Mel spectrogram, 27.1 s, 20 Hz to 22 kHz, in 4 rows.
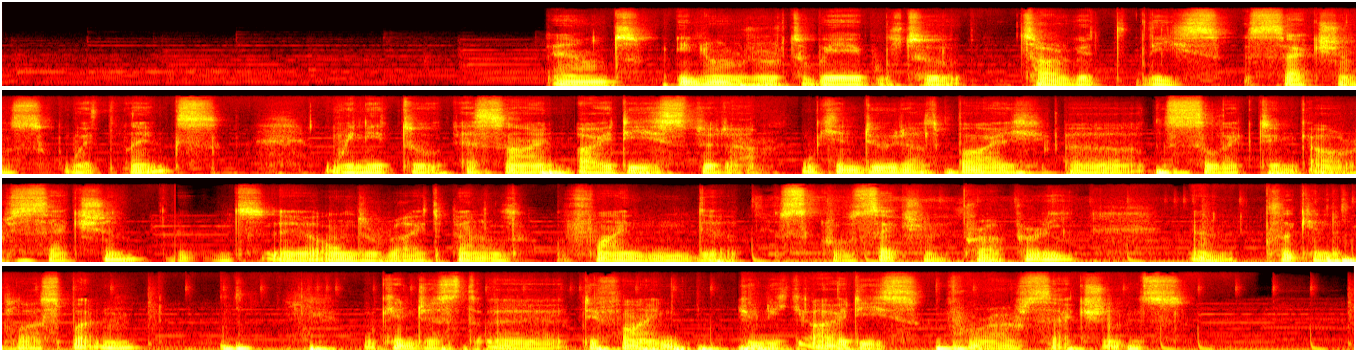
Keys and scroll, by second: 0.0 Return, 1.0 typing, 2.2 typing, 23.0-24.5 typing, 25.0 Return.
